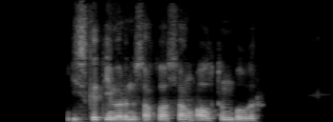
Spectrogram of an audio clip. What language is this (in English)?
Tatar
